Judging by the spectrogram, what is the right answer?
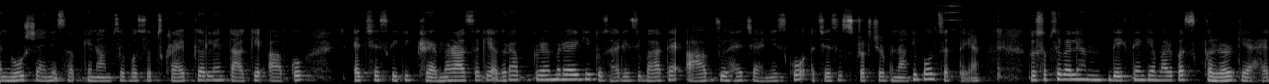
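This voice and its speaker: A woman teaching an online language lesson, speaking slowly and carefully and repeating each word to drill pronunciation. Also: on the low side, mellow.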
